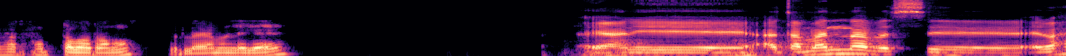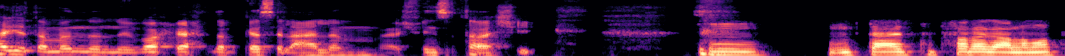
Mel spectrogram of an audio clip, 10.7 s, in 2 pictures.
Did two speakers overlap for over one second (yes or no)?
no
